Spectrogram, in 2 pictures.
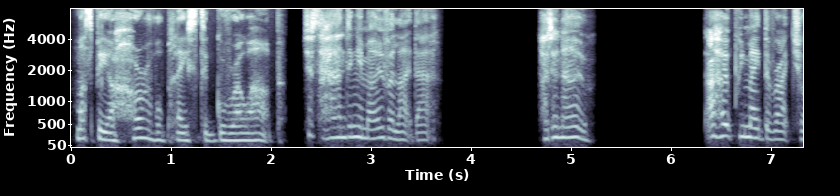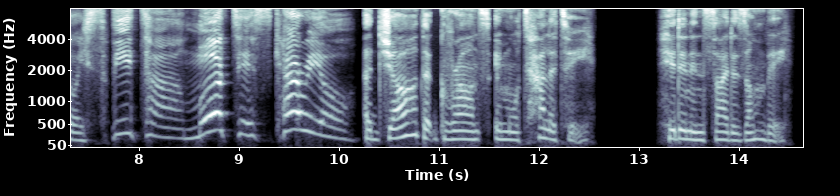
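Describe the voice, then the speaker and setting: A wry, adventurous heroine of a fantasy video game. She speaks in a measured, understated way at a middling female pitch. The sound is close and dry, with no room around it. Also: animated, no echo. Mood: fierce incanting. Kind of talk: scripted fantasy game dialogue.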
